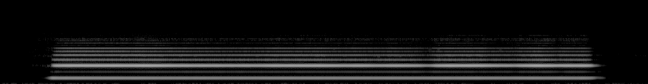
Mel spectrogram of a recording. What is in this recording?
overall quality of single note - clarinet - D4
instrument::clarinet
exercise::overall quality of single note
note::D4
microphone::neumann
tuning reference::442
Intentionally played to produce an example of ** air inside **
